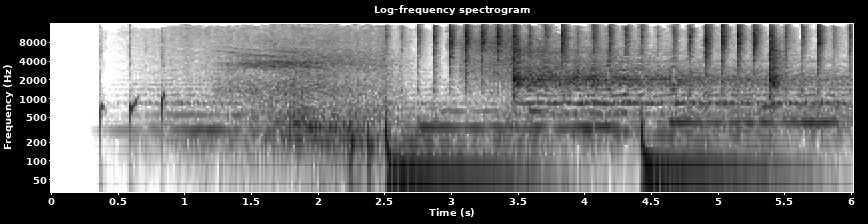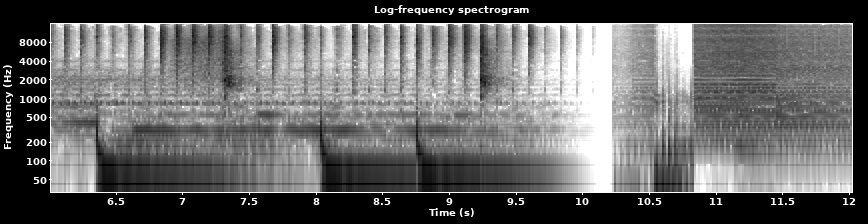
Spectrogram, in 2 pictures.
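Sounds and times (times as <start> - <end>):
electronic intro music: 0.7 - 9.8.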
